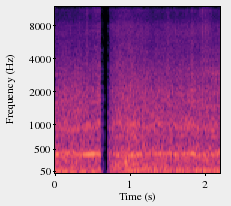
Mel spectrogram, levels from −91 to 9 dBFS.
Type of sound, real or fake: fake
